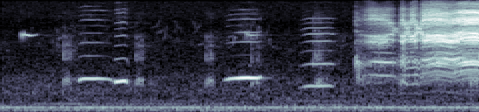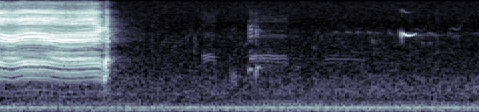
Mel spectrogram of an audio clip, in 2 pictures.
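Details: Yellow-headed blackbird in Great Salt Lake wetlands during summer: a few short clear whistled notes, then a loud harsh rasping buzz lasting about one and a half seconds, over a low hum.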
